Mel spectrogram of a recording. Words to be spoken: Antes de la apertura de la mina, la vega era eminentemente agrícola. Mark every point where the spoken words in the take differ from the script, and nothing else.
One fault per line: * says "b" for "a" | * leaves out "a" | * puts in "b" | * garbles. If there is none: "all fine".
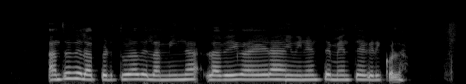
all fine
